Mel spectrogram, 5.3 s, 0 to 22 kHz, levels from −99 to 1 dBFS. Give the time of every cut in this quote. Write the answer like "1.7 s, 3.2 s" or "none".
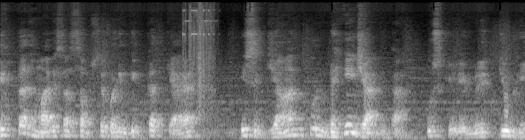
2.2 s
